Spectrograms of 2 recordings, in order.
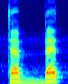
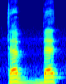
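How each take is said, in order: Both takes have the same delivery.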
